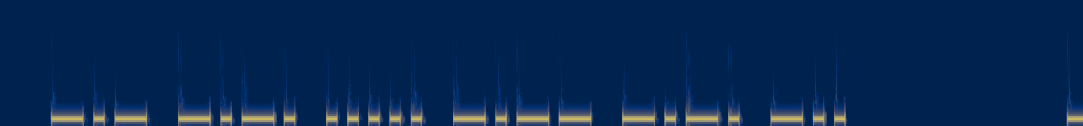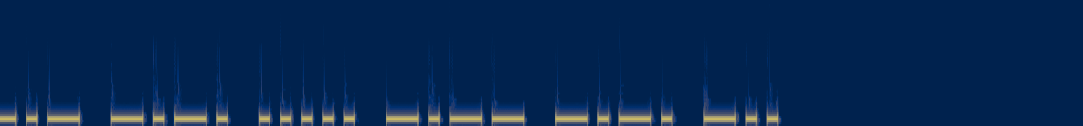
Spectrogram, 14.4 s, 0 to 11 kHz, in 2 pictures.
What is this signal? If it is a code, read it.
Morse code, heard as a keyed tone, about 17 wpm, 700 Hz. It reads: KC5YCD KC5YCD
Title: USA Call Signs - 6 Characters - Repeated 2x - 17wpm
